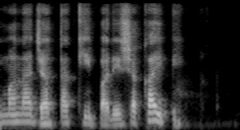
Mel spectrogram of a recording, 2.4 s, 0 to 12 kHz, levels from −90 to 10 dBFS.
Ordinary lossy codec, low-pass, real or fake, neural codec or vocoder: MP3, 96 kbps; 10.8 kHz; fake; codec, 24 kHz, 1.2 kbps, DualCodec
